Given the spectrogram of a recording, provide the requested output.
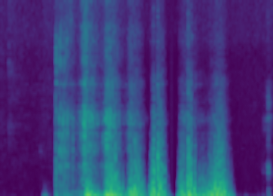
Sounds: Laughter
